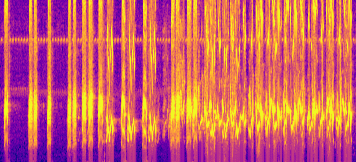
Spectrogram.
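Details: Sooty-headed bulbul singing loud and close-packed to provoke other bulbuls: spaced harsh chips speed up into a continuous rapid chattering stream with bubbly warbled notes woven through.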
